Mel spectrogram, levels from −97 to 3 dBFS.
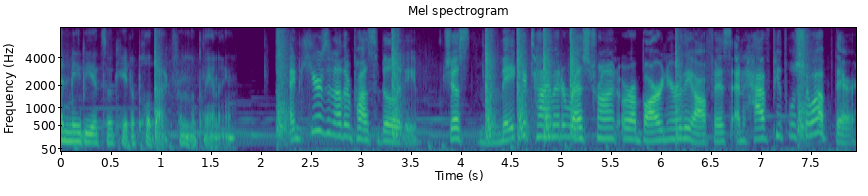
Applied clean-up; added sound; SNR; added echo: none; Gunshot, gunfire; 10 dB; none.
